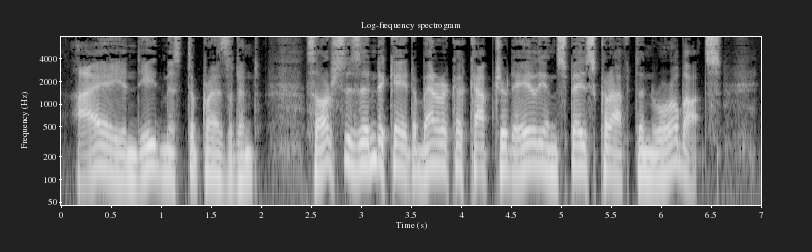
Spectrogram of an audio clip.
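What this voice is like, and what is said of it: Scottish brogue accent. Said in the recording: “His unusual brogue accent vibrates”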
